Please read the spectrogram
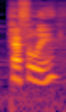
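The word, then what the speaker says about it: Kephale: Kafali Kafali Kefale got to not pronounce it phonically.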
